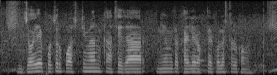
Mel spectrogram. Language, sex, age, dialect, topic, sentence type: Bengali, male, 60-100, Western, agriculture, statement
